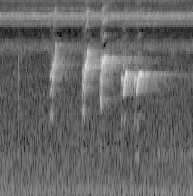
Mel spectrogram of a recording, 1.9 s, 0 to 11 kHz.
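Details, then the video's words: Two birds recorded in 2020 for teaching youngsters to sing: a short phrase of four or five bright notes, the first ones sharply rising, the last pair a flat clear whistle, backed by a steady high-pitched tone. "เสียงนกดอกแตงเจ้าเพชรกับเจ้ามณี เสียงใหม่ล่าสุด2020ไว้สำหรับต่อ ใช้หัดลูกนกให้ร้องตาม"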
